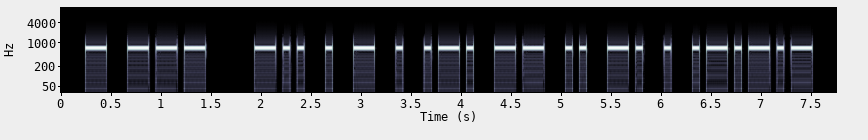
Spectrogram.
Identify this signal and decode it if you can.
Morse code, heard as a keyed tone, about 17 wpm, 700 Hz. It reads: TO DETERMINE.
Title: Sentences from Top 1500 Words 17wpm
